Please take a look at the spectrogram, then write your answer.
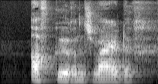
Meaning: blameworthy
- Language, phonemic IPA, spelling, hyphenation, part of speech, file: Dutch, /ˌɑfkøːrənsˈʋaːrdəx/, afkeurenswaardig, af‧keu‧rens‧waar‧dig, adjective, Nl-afkeurenswaardig.ogg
